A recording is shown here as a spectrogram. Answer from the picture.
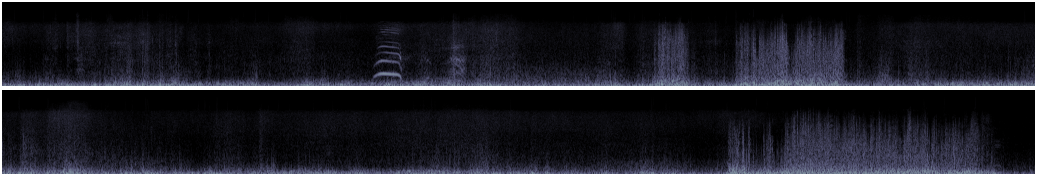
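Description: Wind buffeting the microphone on an exposed glacier ridge: a heavy, steady low rumble that swells in gusts and is loudest near the end. A short pitched call sounds once about five seconds in.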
